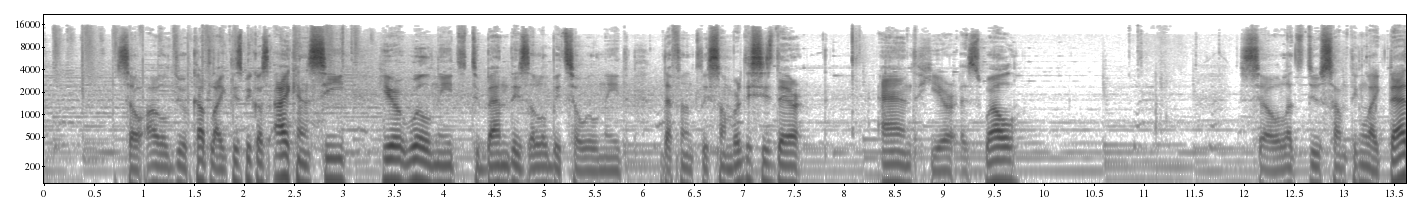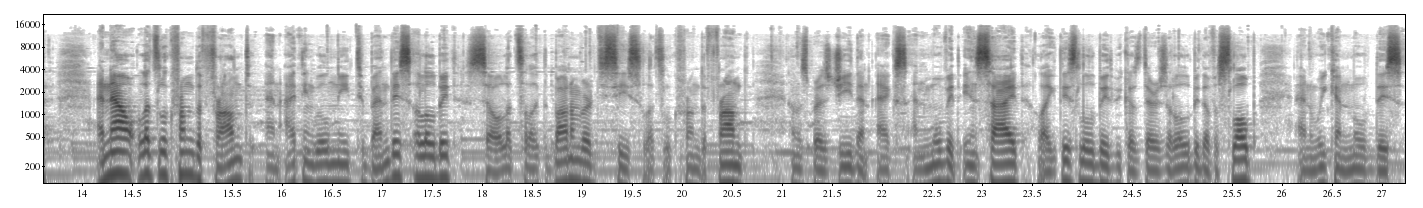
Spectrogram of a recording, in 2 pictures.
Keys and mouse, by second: 8.0 k, 15.1-19.2 drag, 19.2 KP_1, 20.8 g, 25.3 click, 25.9 g.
